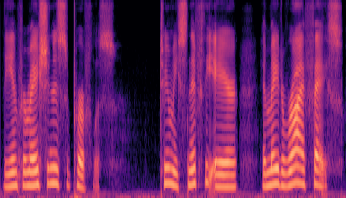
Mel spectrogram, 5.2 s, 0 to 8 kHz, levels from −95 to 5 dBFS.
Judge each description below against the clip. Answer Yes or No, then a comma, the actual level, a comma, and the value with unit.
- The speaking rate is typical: Yes, average, 150 wpm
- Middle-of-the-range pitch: No, high, 205 Hz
